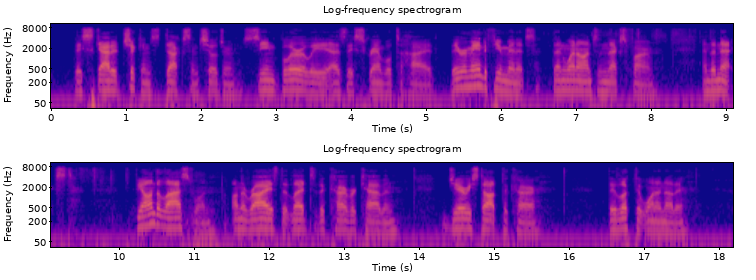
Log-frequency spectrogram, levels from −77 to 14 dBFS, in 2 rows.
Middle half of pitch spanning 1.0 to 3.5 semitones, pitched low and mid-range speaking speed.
No: average, 3.9 semitones; low, 105 Hz; average, 170 wpm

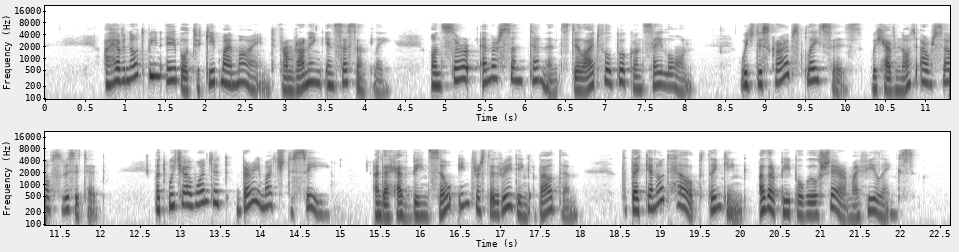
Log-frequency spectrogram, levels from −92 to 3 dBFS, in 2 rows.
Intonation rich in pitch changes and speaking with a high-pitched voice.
Yes: wide, 7.4 semitones; high, 230 Hz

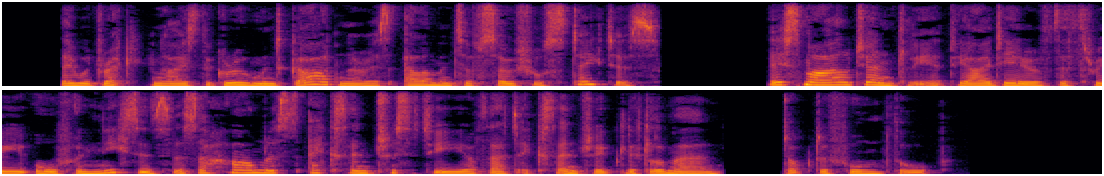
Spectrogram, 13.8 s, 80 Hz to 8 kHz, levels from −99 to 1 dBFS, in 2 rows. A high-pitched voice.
No: medium, 175 Hz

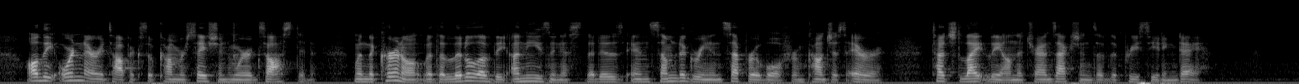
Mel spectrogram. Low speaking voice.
Yes: low, 115 Hz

